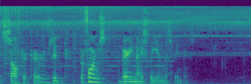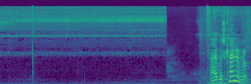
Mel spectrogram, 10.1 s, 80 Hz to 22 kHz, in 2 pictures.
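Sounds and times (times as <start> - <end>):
spinning yo-yo hiss and whine: 0.0 - 8.4.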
